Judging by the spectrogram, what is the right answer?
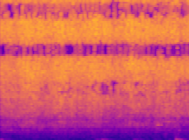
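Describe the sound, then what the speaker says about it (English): Sausage and melting Crisco sizzle loudly and steadily in an iron skillet, a bright continuous hiss with a few soft knocks underneath and no voices. "so right now we have our sausage in our skillet. We're going to just put a little bit of Crisco in there."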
